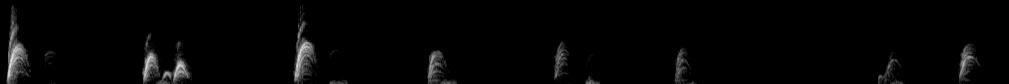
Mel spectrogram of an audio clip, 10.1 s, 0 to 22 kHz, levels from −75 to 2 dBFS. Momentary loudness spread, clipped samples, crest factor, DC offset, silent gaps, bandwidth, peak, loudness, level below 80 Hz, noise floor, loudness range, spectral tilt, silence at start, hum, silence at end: 21 LU; under 0.1%; 22 dB; under 0.1%; 0.60-1.40 s, 2.20-2.91 s, 3.53-4.25 s, 4.62-5.52 s, 5.76-5.83 s, 6.04-6.72 s, 6.99-8.75 s, 9.08-9.57 s; 15.5 kHz; -2 dBFS; -17 LUFS; -62 dBFS; under -90 dBFS; 22 LU; -1.5 dB/octave; 0.05 s; none; 0.4 s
